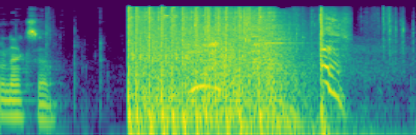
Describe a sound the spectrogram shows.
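Rapid gunfire bursts out loudly at close range.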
